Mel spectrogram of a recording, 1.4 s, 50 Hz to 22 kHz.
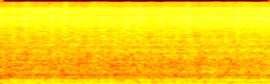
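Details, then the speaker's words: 1978 Kawasaki KZ1000 LTD four-cylinder with Kerker header, cold on choke, fresh oil and filter: deep steady low rumble with even beat, no knocks or rattles; normal smooth idle, no motor work needed. "Bike sounds nice. Got a Kirker header on it. It needs a restoration, but it would be a great project because you won't have to do any motor work to it."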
